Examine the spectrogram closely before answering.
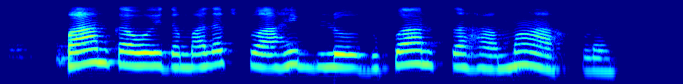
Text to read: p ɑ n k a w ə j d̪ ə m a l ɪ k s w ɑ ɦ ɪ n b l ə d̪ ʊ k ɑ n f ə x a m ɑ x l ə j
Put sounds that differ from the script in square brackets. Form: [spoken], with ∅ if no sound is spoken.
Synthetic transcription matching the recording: p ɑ [m] k a w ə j d̪ ə m a l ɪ k s w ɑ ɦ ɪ [∅] b l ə d̪ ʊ k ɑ n [s] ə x a m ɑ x l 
